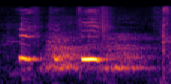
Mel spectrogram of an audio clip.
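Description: A dog scared of an apple lets out a brief, close, high-pitched whimper with a short yip, loud and alone.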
